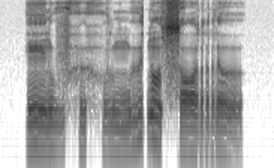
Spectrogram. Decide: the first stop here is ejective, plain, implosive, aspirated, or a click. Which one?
implosive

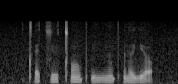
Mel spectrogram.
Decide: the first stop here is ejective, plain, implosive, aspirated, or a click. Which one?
ejective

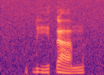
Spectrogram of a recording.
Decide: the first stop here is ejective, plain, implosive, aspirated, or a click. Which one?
implosive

